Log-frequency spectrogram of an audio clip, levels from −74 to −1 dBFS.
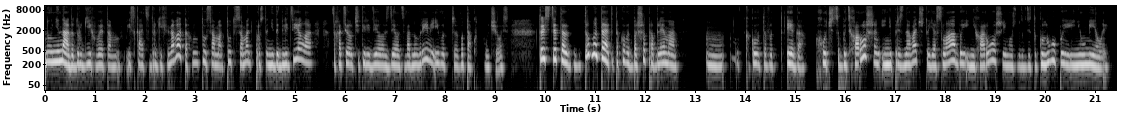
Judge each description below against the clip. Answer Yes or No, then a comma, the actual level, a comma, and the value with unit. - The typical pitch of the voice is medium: No, high, 205 Hz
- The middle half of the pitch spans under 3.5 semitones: Yes, average, 2.8 semitones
